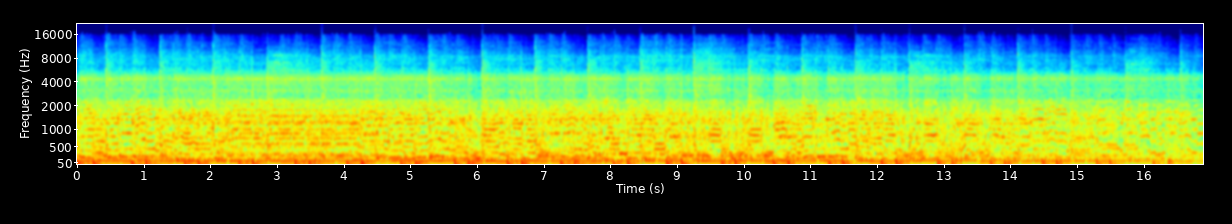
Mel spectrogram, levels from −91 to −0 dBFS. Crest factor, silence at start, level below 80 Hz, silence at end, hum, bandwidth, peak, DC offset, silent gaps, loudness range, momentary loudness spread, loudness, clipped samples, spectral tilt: 16 dB; 0 s; -24 dBFS; 0 s; none; 15.5 kHz; 0 dBFS; under 0.1%; none; 2 LU; 4 LU; -16 LUFS; under 0.1%; -6 dB/octave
